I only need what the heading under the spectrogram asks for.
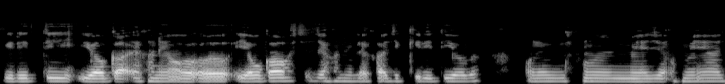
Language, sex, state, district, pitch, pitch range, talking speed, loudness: Bengali, male, West Bengal, Purulia, 145 Hz, 140-145 Hz, 130 wpm, -17 LUFS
